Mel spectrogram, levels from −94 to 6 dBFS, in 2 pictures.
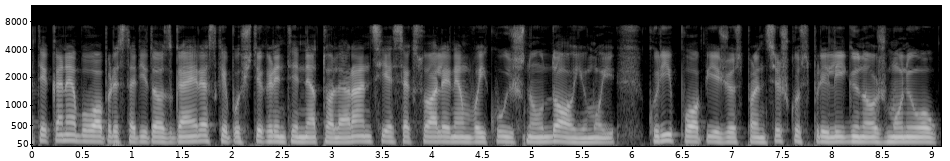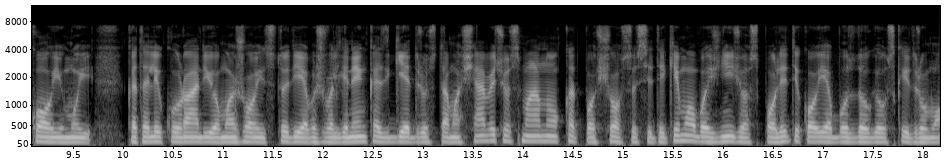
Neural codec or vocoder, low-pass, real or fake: none; 7.2 kHz; real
